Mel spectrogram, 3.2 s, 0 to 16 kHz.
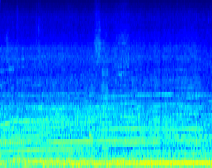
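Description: A 1000-horsepower Dodge Charger engine drones steadily and loudly, its pitch holding with slight rises as it builds speed, close and continuous throughout.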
